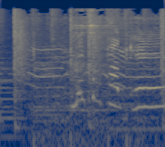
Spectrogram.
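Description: Young children's high-pitched voices calling out over the open field, with rising and falling cries and one longer drawn-out call near the end.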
